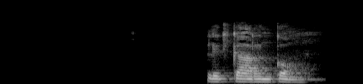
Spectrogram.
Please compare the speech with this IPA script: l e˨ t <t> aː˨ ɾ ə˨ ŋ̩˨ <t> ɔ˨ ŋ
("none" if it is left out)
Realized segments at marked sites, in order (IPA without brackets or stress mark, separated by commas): k, k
